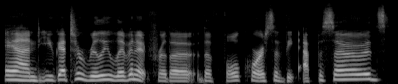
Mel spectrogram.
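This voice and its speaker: A woman chatting in a casual interview, expressive and given to dramatizing feelings. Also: medium pitch, moderate pace, no echo, studio quality.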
